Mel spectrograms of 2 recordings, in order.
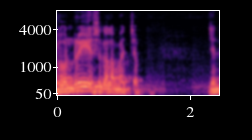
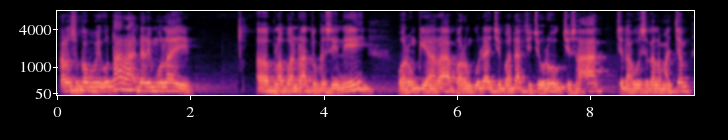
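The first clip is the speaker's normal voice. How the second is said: ordinary talk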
